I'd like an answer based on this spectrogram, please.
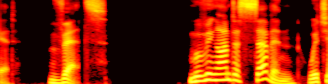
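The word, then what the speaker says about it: վեց: Six is the word vets. It's a short, crisp vets sound. You'll notice it feels like it just stops suddenly. Let's hear you say it. Vets.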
